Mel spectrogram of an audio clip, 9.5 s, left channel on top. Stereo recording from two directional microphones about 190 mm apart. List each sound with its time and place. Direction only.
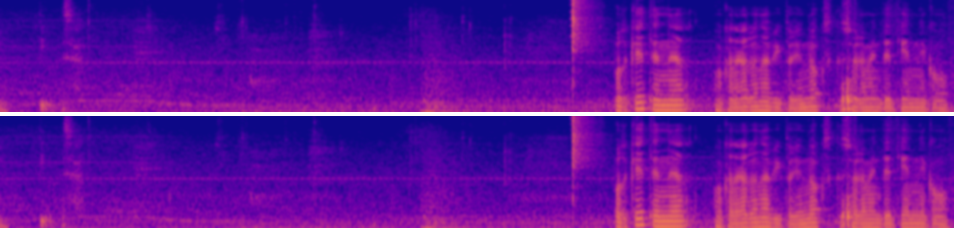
6.1 s speech: 20° right (ahead or behind)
